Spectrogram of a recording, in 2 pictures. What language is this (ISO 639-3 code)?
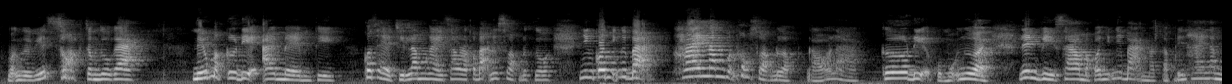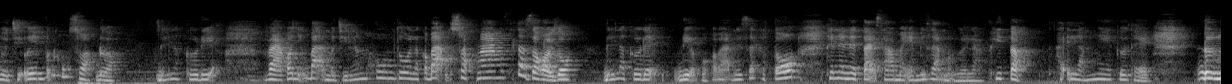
vie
